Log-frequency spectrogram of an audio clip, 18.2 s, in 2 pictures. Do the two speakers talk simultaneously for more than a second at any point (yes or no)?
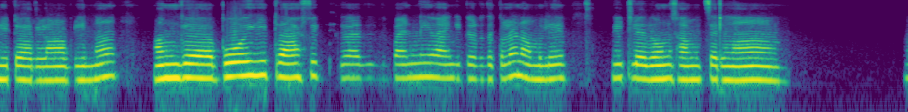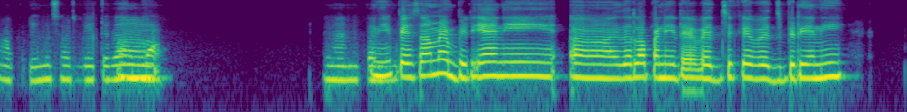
no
